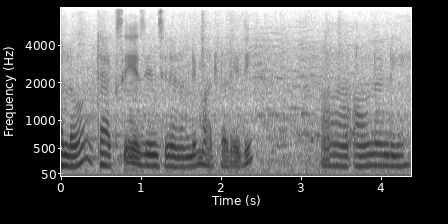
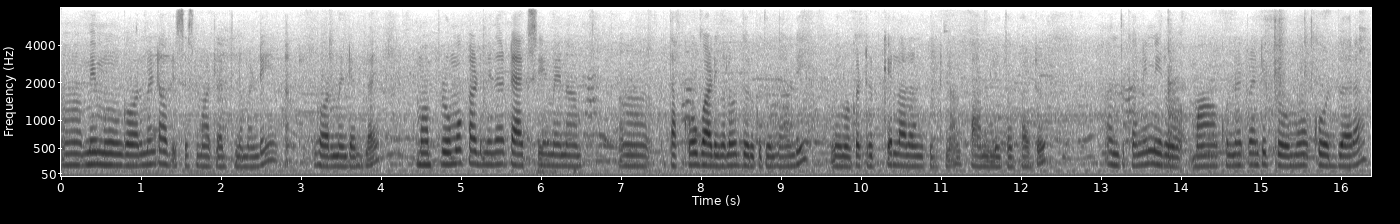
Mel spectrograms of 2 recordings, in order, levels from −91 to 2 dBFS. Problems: constant background noise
